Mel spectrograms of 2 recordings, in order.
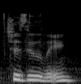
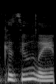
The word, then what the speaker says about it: Chizuli: How do you pronounce it? – Chizuli. – Okay. – Because Melissa said Kazuli, and I'm like, you see their commercials. You're from New Jersey. How are you pronouncing it wrong?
